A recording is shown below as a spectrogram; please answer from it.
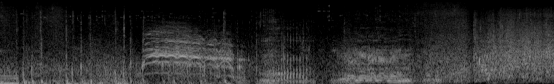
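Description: Horse in The Witcher 3 video game, with rapid galloping hooves clip-clopping throughout and two loud whinnying neighs, close and prominent over a wash of background noise, with no talking.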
